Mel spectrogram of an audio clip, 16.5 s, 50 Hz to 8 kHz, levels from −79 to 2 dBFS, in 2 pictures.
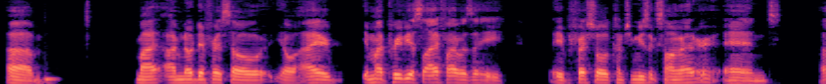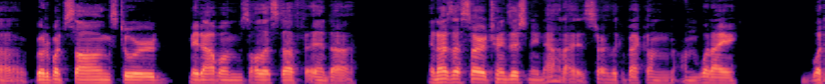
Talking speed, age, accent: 185 wpm, 30-49, American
